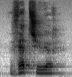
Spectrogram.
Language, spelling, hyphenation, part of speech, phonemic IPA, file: Dutch, vetzuur, vet‧zuur, noun, /ˈvɛtzyr/, Nl-vetzuur.ogg
- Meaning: fatty acid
